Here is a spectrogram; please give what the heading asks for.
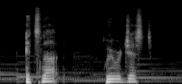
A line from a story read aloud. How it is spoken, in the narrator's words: Penny stammered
